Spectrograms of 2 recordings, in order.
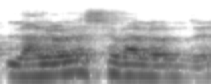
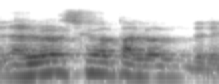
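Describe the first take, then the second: First: Said in the usual way. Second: Pa Londres, para shortened to pa; clipped colloquial title. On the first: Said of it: "la Lola se va pa Londres". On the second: Shown as a demonstration. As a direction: say pa Londres like a llanito.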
